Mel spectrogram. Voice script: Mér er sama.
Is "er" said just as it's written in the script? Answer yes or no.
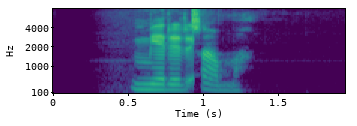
yes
